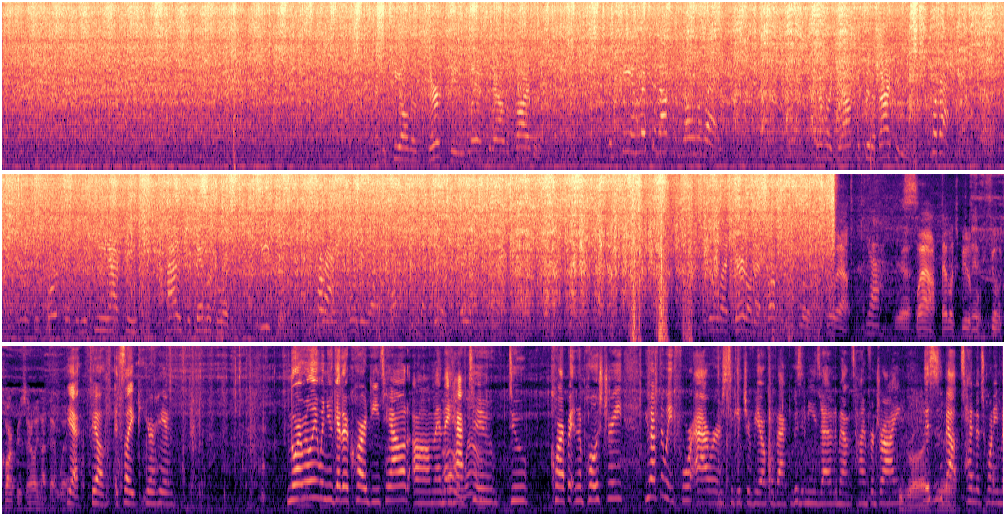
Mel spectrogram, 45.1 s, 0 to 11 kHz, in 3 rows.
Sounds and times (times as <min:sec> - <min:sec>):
Hiss: 0:00.0 - 0:27.6.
